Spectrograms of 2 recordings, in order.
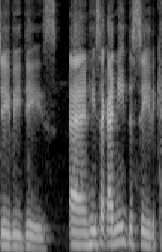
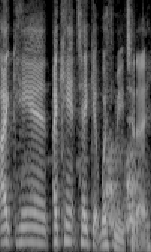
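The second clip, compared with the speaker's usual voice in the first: put-on mock crying, tearful; 2 semitones higher, 5 dB quieter than usual. Telling a story, the speaker acts out a woman breaking down, imitating someone crying. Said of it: "She starts crying".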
